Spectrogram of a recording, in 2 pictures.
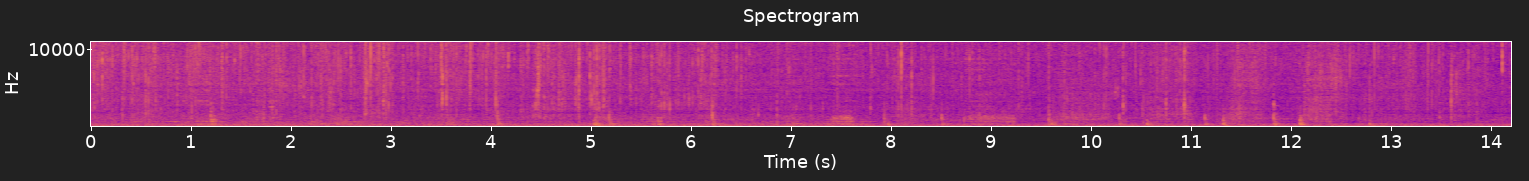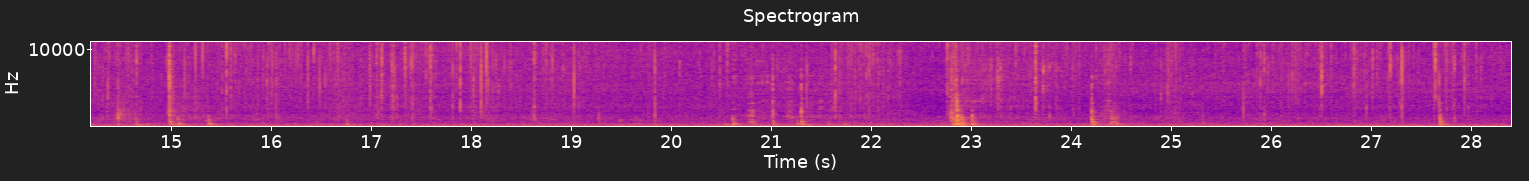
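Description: Paratha and egg sizzling in oil in a frying pan, with scattered crackles and clicks as a fork presses on it. There is one louder sharp knock about three-quarters of the way through.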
